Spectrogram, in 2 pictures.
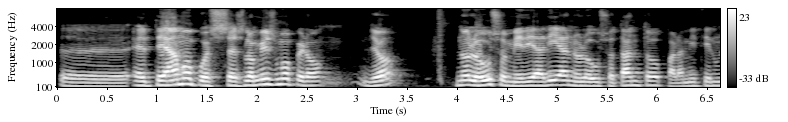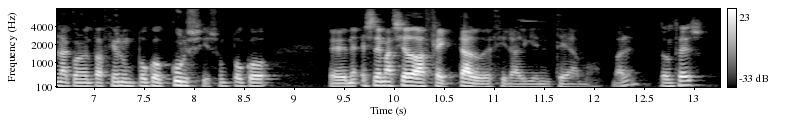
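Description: Spanish guy w castilian accent teaching vocab at a whiteboard, slow, repeats stuff, keeps checking in. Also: a little high. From Spain. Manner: slow, repeats words and checks understanding with tag questions; writes on a board with a marker while explaining. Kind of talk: explaining vocabulary to learners.

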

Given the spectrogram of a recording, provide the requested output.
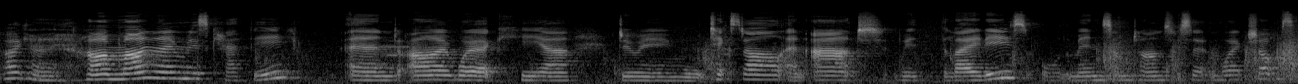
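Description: A woman in her forties runs the art and textile workshops and talks about them in a cheerful, chatty way. The room echoes, and noise is clearly heard behind her. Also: medium pitch, takes it slowly. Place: indoor room, plain wall. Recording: roomy with clear background noise.

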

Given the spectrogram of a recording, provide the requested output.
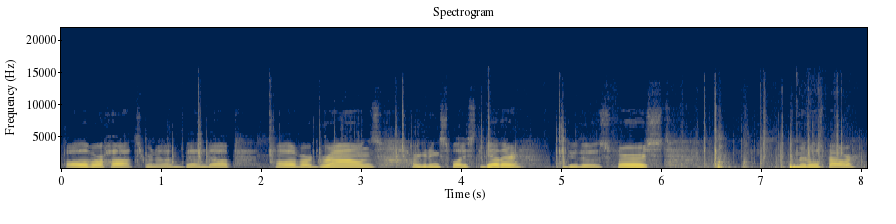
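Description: A man's voice: high-pitched, normal speed, dull audio, a little hiss or hum. A man explaining electrical work on the job in a cramped basement, in a casual, joking way. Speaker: electrician host. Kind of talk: explaining on-the-job wiring to camera. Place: cramped basement crawl space.

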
